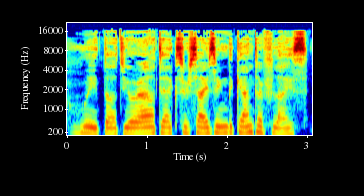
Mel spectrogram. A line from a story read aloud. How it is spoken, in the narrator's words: Zoe murmured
